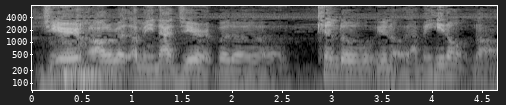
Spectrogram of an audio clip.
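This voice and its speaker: Noticeable background noise and audible room echo surround this man's medium-pitched voice. He speaks at a fairly quick pace with ordinary pitch variation. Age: 50s. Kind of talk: casual chat.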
